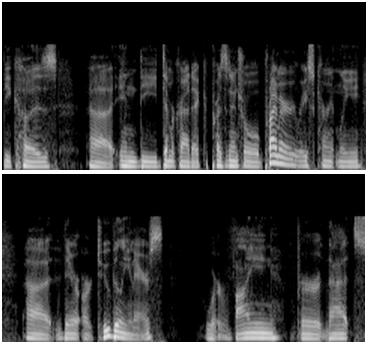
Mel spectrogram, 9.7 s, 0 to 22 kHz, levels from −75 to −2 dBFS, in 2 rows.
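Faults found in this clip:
Concealed Bluetooth headset packet loss at 4.76–4.79 s (after "presidential primary race") and 9.18 s. Receiver repeats recent waveform, giving a brief buzzy fill at full level rather than a silent dropout.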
